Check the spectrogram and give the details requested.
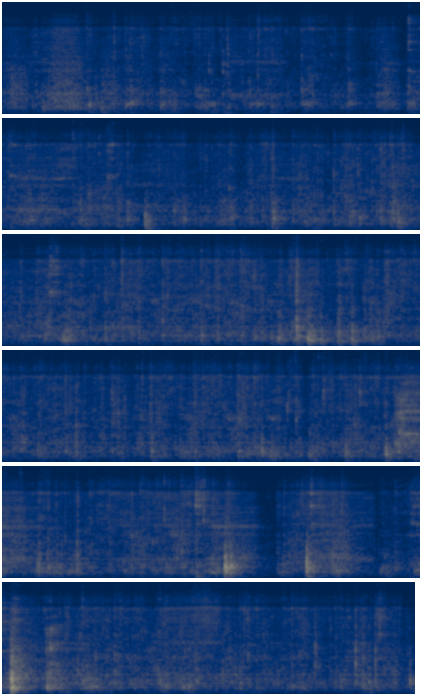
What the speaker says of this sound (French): Et maintenant, on remue de façon d'avoir une jolie pâte homogène.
